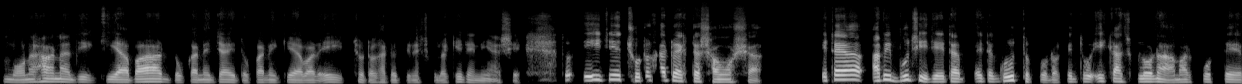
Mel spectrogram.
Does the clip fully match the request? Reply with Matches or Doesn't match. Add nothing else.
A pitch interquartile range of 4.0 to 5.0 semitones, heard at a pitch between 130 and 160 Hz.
Doesn't match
